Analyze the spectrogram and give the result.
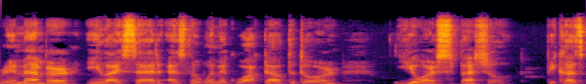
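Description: The background stays quiet while an unforced reading voice carries the text.

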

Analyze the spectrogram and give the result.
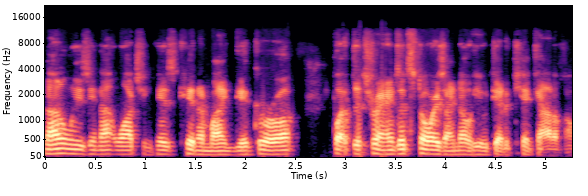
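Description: A man's fairly low, dark and mellow voice in a New York accent, very fast and monotone with flat intonation, in a dry, close sound with no echo and a quiet background. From New York City, Brooklyn. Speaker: former paramedic, subway supervisor. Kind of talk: casual interview.

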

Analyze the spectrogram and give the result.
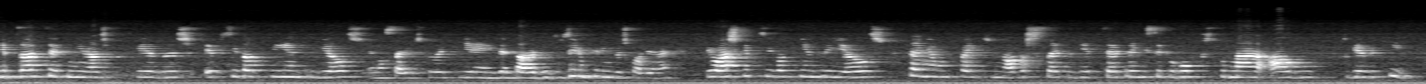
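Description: A woman speaks at a fairly quick pace in a high, monotone, flat voice. Noticeable background noise and audible room echo surround her. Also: big swings in loudness. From Portugal. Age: 20s. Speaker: nutritionist. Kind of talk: casual interview. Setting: remote call. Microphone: poor sound quality via WhatsApp, quieter.

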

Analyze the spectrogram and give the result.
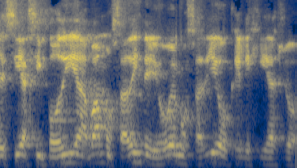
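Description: Against noticeable background noise, a man talks at a very fast pace with an Argentine accent. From Argentina. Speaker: football analyst. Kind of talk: casual chat.

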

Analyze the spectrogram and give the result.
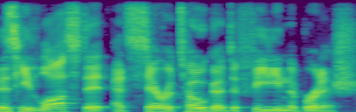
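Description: A man with an American accent and a plain, everyday voice, medium in pitch, at a moderate pace, on a very clean recording with a silent background. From New England, Connecticut. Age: 20s. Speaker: podcaster, cultural anthropology commentator. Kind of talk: casual chat.

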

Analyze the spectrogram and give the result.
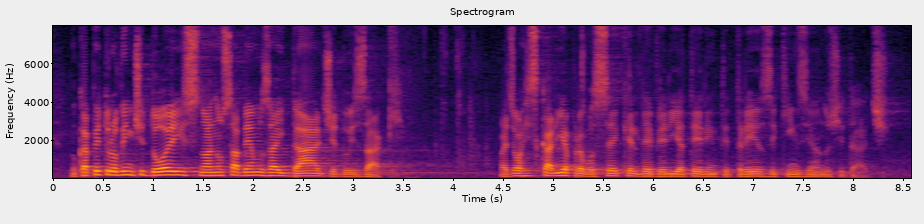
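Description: A man speaks in an ordinary speaking voice at a medium pitch. His pace is moderate and his intonation lively. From Campo Grande, Brazil. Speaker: pastor. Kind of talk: sermon.

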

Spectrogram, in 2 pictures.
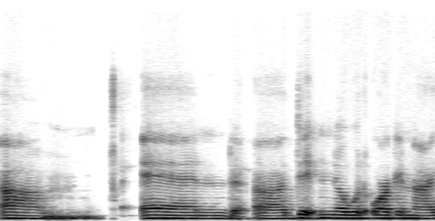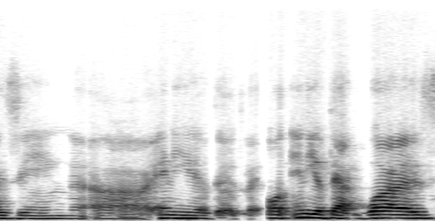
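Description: A woman with a New York accent speaks in a very deep, low, somewhat breathy voice. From Brooklyn, New York. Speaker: education advocacy director. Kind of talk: casual chat.

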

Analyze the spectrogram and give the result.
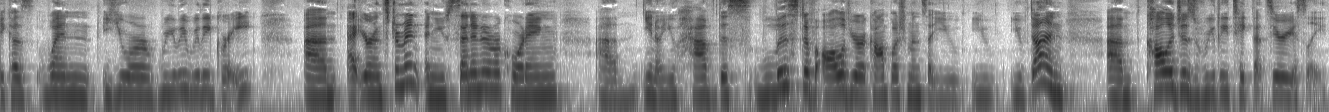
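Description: An American accent marks this woman's speech, which has a normal speaking voice and a medium pitch. She talks at a moderate pace with fairly even intonation. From Connecticut, US (early childhood in Russia). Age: 20s. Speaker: violinist and festival co-director. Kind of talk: interview conversation.

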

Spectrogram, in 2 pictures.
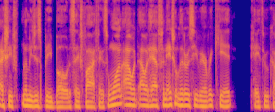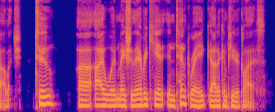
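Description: Talking at a fairly quick pace with an American accent, a man has a plain, everyday voice, fairly low in pitch, with ordinary pitch variation. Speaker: entrepreneur and philanthropist. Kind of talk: interview. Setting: in France.

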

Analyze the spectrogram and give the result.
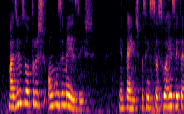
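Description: The voice moves at a fairly quick pace with lively intonation and audible room echo. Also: woman. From Rio de Janeiro, Brazil. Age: 20s. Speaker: travel blogger. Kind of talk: interview. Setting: studio.

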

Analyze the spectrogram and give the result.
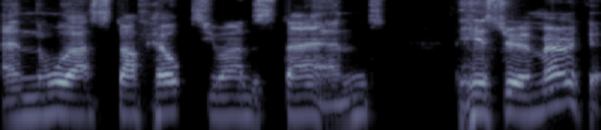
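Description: With an English accent, a man speaks in a somewhat breathy voice at a fairly quick pace. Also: dry, close sound with no echo. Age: 70s. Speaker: musician. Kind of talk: casual chat.

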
